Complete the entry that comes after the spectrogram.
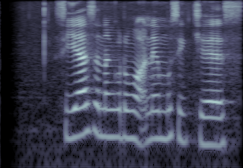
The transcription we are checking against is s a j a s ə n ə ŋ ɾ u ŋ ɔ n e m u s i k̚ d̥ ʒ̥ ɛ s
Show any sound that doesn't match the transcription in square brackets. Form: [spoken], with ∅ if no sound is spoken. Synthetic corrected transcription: s [i] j a s ə n ə ŋ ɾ u ŋ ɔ n e m u s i k̚ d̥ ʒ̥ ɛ s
